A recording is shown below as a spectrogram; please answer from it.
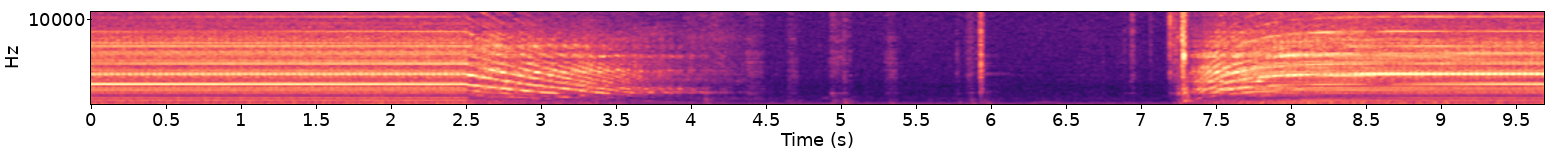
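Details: Aquahot 400D RV diesel boiler: the burner fan motor whines steadily, winds down and spins back up with no flame rumble or smoke. There is no raw fuel smell. Fails to ignite.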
